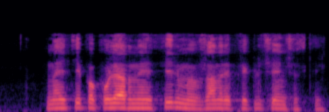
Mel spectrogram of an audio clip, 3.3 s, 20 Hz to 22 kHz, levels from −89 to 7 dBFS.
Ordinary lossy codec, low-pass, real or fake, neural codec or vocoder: AAC, 32 kbps; 7.2 kHz; real; none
